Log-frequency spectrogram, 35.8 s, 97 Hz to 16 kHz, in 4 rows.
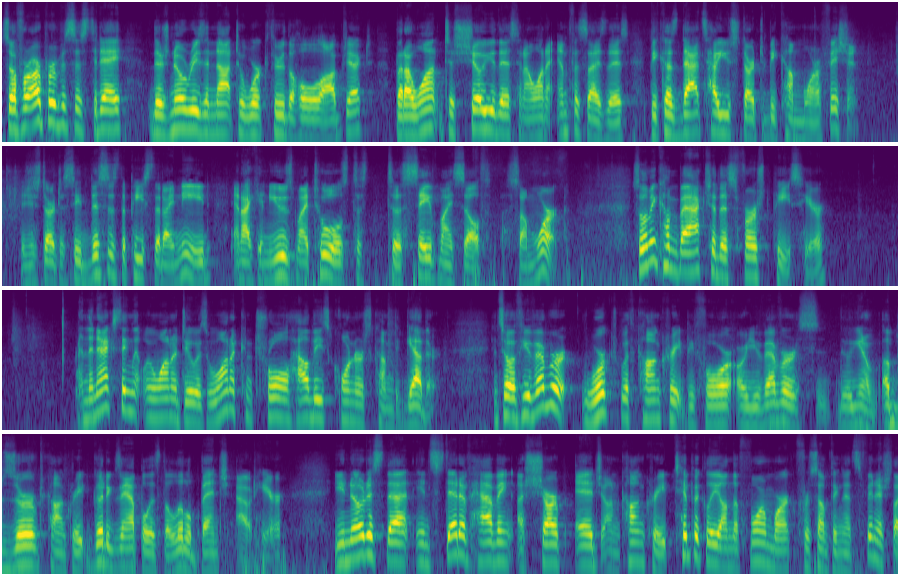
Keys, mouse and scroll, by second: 1.6 middle click, 6.0 middle click, 6.1 click, 7.1 ctrl+z, 7.6 ctrl+z, 15.6 scroll, 16.3-17.0 scroll, 18.1 right click, 19.0 middle click, 19.2 middle click, 19.3 middle click, 22.7 middle click, 22.8 middle click, 23.7 right click, 24.3-27.8 scroll, 31.4 scroll, 32.1 scroll.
